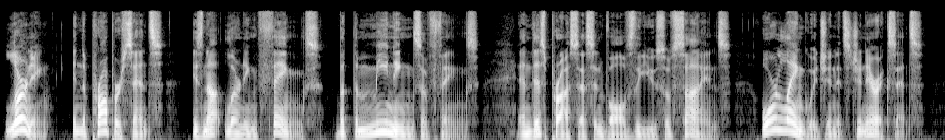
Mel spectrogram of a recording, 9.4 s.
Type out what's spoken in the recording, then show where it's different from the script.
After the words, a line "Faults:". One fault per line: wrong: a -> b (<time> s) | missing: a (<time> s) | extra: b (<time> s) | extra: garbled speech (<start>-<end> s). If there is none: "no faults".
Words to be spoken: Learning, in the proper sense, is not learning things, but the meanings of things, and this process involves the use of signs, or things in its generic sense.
Learning, in the proper sense, is not learning things, but the meanings of things, and this process involves the use of signs, or language in its generic sense.
Faults:
wrong: things -> language (7.8 s)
